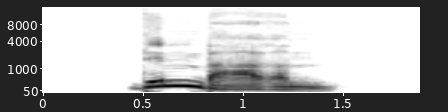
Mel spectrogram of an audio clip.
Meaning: strong dative masculine/neuter singular of dimmbar
- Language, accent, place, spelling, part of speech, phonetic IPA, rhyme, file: German, Germany, Berlin, dimmbarem, adjective, [ˈdɪmbaːʁəm], -ɪmbaːʁəm, De-dimmbarem.ogg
